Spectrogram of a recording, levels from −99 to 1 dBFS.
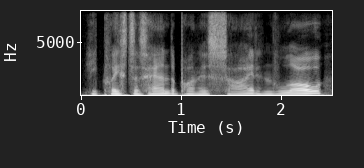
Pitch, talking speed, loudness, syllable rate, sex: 130 Hz, 215 wpm, -20 LUFS, 4.7 syllables/s, male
